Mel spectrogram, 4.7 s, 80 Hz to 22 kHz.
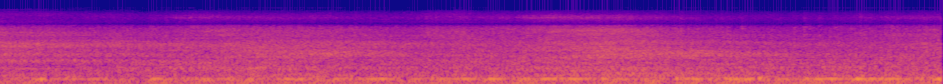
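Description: A 6.0-litre LS-series V8 idling steadily through open headers with no mufflers fitted, a continuous unsilenced exhaust with an uneven low pulse.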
